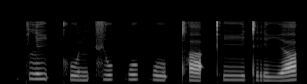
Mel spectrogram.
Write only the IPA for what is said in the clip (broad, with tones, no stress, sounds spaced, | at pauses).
k l i˥˩ ʔ kʰ u˩˦ n t͡ɕ u˦˥ k̚ w u˥˩ k̚ w u˨˩ ʔ tʰ a˨˩ ʔ kʰ iː˧ t r i˩˦ a̯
